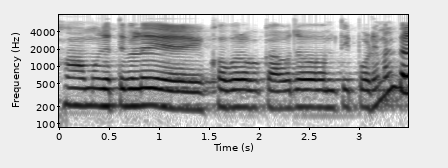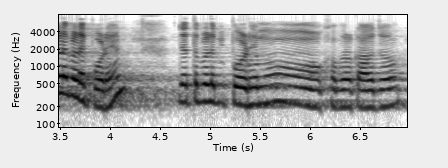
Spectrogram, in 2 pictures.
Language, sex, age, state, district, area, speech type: Odia, female, 18-30, Odisha, Boudh, rural, spontaneous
